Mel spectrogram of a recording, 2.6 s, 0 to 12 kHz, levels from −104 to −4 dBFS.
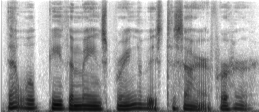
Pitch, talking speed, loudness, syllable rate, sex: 110 Hz, 255 wpm, -16 LUFS, 5.5 syllables/s, male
